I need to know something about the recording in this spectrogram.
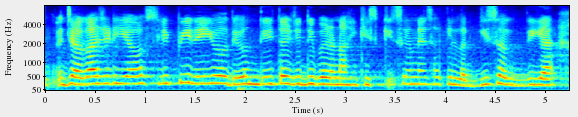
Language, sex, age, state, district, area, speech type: Dogri, female, 18-30, Jammu and Kashmir, Kathua, rural, spontaneous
